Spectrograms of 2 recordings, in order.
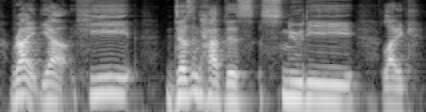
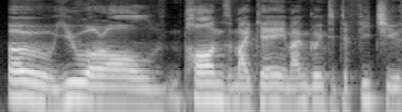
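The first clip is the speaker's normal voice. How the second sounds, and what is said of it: Snooty cartoon villain voice. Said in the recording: “snooty ... You sounded like a Yu-Gi-Oh villain.”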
